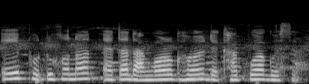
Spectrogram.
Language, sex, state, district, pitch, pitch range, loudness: Assamese, female, Assam, Sonitpur, 230 Hz, 215-245 Hz, -16 LUFS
